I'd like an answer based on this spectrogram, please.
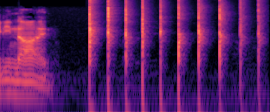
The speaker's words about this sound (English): Some live applause for you there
